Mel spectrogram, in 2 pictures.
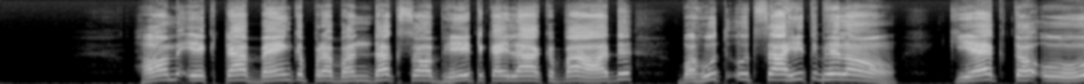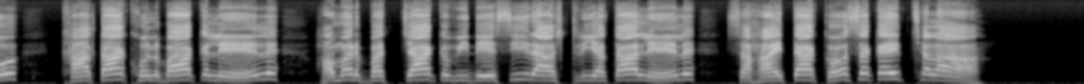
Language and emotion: Maithili, happy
